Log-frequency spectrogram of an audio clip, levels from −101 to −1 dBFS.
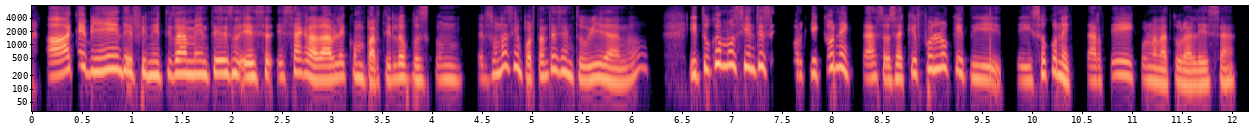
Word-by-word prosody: ¡Ah, 210 +6 +7
qué 340 -2 +2
bien! 265 +2 +3
Definitivamente 220 -1 +2
es 225 - +1
es 195 -5 +2
es 190 -1 -6
agradable 180 -4 +4
compartirlo, 175 0 -1
pues, 160 -2 -3
con 170 -1 -7 0.2
personas 220 - -4
importantes 225 - -1
en 235 -5 +1
tu 175 -3 -3
vida, 170 -3 +1
¿no? 195 - -7 0.4
¿Y 215 - +1
tú 285 - -2
cómo 360 +2 +3
sientes? 315 -1 +1 0.2
¿Por 215 -1 -8
qué 225 -1 -3
conectas? 210 - -1
O 165 - 0
sea, 180 +1 +1
¿qué 225 +7 -3
fue 280 +6 -1
lo 305 +1 +2
que 255 -4 -3
te 170 -5 -3
te 160 - -10
hizo 160 +7 -2
conectarte 195 - -2
con 165 -1 -7
la 155 - -1
naturaleza? 140 +1 -2
195 Hz, 185 wpm, -24 LUFS, 165-240 Hz, 0.4 s, Ah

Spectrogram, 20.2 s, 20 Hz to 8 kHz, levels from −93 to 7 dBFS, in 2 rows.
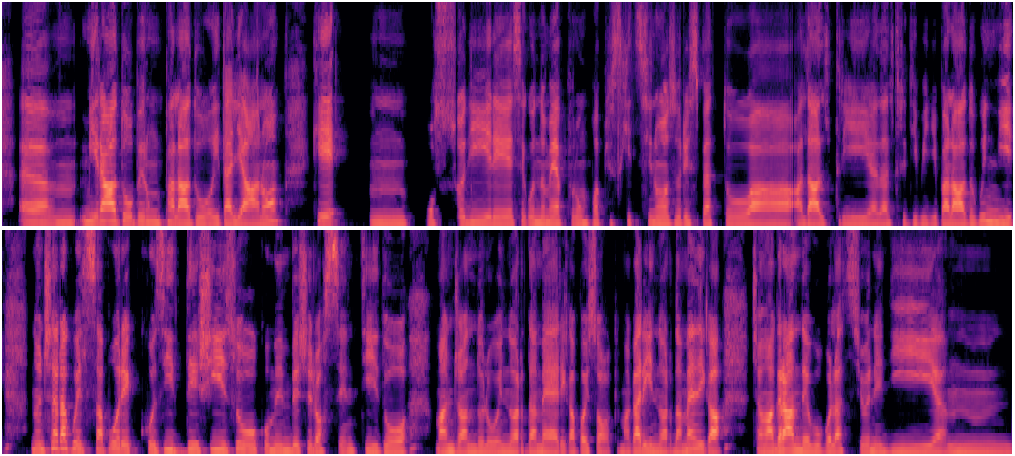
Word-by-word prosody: ehm, 200 -1 0
mirato 220 0 +5
per 210 0 -4
un 205 -2 -4
palato 190 -2 +2
italiano, 185 +3 +2 0.3
che, 215 -2 +1 0.2
mhmm, 195 -1 -5 0.2
posso 195 +1 -3
dire, 195 -1 +1
secondo 195 0 -3
me 195 0 +3
è 190 - -1
pure 190 0 -9
un 190 - -3
po' 190 0 -6
più 190 -1 -15
schizzinoso 190 0 -4
rispetto 185 -1 -5
a 175 -1 +2
ad 175 - -3
altri 175 +1 0
ad 175 0 -4
altri 175 +2 -7
tipi 180 +1 -9
di 180 - -9
palato, 180 0 +3
quindi 200 -3 -1 0.3
non 215 0 -1
c'era 255 +3 +5
quel 215 -4 -1
sapore 210 0 +1
così 210 -3 -2
deciso 210 +1 +1
come 200 -1 -3
invece 195 +1 -1
l'ho 185 -1 0
sentito 185 -1 -1 0.3
mangiandolo 180 -1 0
in 175 - -3
Nord 175 0 -1
America. 175 -1 +1
Poi 190 0 -2
so 180 -2 -3
che, 175 - -22
magari, 190 +3 +3
in 185 - -1
Nord 175 -1 -2
America 195 -1 +4 0.3
c'è 190 - -6
una 185 0 +5
grande 195 -1 +7
popolazione 185 0 -2
di, 180 0 -1
mhmm 175 0 -6
190 Hz, 165 wpm, -24 LUFS, 180-200 Hz, 0.3 s, grande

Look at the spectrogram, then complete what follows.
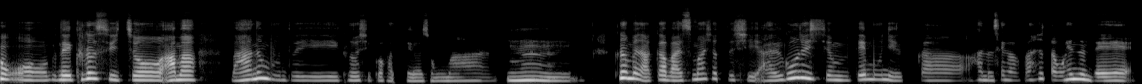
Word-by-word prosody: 어 200 -6 +1
네 210 0 +6
그럴 260 +6 +4
수 260 -4 -6
있죠. 200 -1 +2
아마 210 +2 +4 0.3
많은 220 +10 +4
분들이 185 -4 -9
그러실 190 -1 -10
것 175 - -11
같아요 160 0 -11
정말. 165 +1 -11 0.2
음. 180 -3 0 0.4
그러면 280 -5 +6
아까 170 +5 -1
말씀하셨듯이 205 +1 -6
'알고리즘 210 - +1
때문일까?' 185 -5 -7
하는 195 -2 -9
생각도 195 0 -12
하셨다고 205 -3 -9
했는데 180 -7 +2
195 Hz, 290 characters per minute, -22 LUFS, 180-220 Hz, 0.4 s, 네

